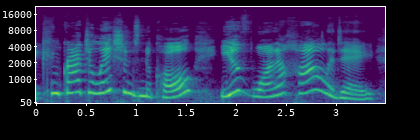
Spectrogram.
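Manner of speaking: high-pitched, gushing American phone voice; hammed-up American prize announcer; excited American accent. Caller telling Nicole she won a holiday, excited American accent. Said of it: "that was my American version".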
